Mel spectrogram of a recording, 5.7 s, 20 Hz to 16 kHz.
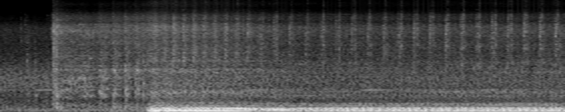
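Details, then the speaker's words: Late-model GM 5.3/6.2 V8 starting and idling after a bent pushrod was replaced: the cylinder six misfire is gone, but a quick, light tick from a collapsed AFM lifter remains. The recommended fix is pulling the heads for an AFM delete with non-AFM lifters. "It came in originally for a cylinder number six misfire, but the lifter is ticking."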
